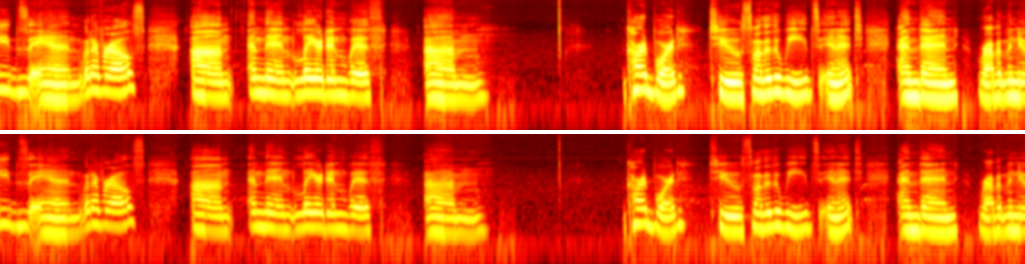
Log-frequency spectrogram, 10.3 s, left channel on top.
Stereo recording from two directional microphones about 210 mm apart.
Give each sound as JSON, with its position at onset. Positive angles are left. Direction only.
{"t": 0.0, "sound": "speech", "side_deg": 30}
{"t": 5.6, "sound": "a sound", "side_deg": 40}
{"t": 6.2, "sound": "speech", "side_deg": 40}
